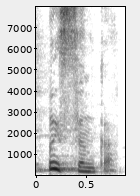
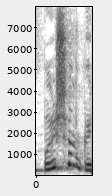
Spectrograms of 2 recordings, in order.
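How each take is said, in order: First: The middle consonant is an 's' sound. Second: The middle consonant is an 'sh' sound. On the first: The speaker calls it right. "Дуже добре" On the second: The speaker calls it wrong. "пишанка чи писанка"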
